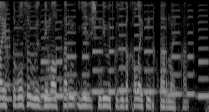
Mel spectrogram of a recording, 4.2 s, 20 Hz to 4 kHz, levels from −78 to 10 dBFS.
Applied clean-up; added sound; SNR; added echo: none; Wind instrument, woodwind instrument; 5 dB; none.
